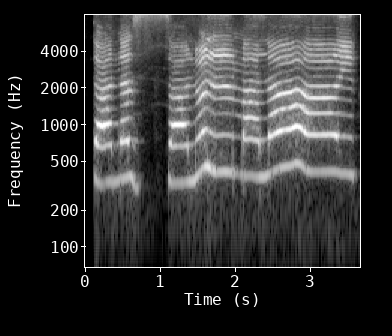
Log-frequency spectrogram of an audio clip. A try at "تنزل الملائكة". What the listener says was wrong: So make that mala very long, okay? Not ma. You see there's a lam here after ma. That has the mud on it, okay? Malaikatu.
